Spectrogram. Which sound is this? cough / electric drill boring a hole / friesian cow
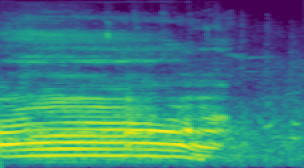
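friesian cow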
